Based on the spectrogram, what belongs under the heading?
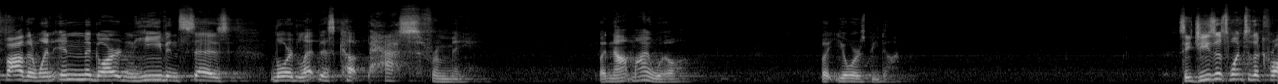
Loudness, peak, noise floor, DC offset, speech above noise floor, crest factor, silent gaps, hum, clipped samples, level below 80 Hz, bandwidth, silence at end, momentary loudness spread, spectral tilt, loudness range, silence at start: -26 LUFS; -10 dBFS; -61 dBFS; under 0.1%; 35 dB; 20 dB; none; none; under 0.1%; -78 dBFS; 18 kHz; 0 s; 13 LU; -2.5 dB/octave; 11 LU; 0 s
